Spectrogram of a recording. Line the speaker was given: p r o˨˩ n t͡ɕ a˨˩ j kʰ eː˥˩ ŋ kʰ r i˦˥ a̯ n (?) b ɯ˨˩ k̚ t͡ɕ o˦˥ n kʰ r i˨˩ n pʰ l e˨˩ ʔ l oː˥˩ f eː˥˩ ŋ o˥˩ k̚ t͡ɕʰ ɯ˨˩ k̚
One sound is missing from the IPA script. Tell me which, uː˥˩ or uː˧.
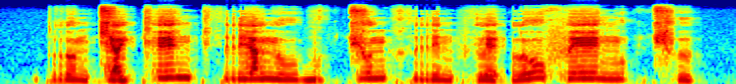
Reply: uː˧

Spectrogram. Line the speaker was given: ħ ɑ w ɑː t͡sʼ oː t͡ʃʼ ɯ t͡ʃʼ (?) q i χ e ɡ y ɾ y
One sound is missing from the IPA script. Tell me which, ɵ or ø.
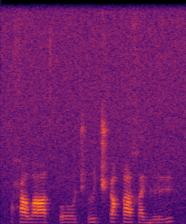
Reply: ø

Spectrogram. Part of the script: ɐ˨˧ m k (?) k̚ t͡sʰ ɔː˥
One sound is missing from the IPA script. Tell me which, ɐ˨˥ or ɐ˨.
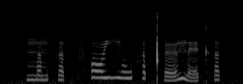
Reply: ɐ˨˥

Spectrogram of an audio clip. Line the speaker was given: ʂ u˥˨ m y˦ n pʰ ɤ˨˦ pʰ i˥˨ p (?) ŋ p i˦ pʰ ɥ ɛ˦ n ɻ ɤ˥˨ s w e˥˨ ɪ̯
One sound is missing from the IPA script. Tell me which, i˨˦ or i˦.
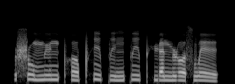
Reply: i˨˦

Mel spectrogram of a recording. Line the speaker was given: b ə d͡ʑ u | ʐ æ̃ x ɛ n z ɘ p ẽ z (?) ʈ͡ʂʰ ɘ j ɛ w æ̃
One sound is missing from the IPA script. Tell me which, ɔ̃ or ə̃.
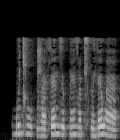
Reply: ə̃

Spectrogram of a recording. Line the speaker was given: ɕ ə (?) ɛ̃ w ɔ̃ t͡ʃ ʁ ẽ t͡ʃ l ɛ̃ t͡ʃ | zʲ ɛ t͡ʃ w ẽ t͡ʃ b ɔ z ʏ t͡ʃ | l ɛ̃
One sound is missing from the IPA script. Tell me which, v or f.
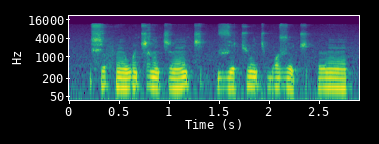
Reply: f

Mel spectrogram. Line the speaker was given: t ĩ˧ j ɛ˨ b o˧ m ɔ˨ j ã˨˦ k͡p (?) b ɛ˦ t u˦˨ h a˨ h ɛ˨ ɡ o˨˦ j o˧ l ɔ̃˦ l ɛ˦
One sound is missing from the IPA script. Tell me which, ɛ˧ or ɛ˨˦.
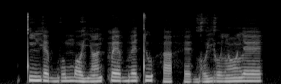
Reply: ɛ˧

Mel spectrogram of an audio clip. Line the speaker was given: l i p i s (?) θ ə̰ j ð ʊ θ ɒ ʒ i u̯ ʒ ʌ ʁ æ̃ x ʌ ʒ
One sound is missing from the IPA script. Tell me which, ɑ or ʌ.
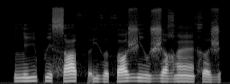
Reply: ɑ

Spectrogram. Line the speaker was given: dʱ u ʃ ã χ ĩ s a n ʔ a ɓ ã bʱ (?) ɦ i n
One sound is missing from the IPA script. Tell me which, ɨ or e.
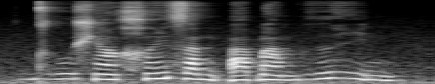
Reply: ɨ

